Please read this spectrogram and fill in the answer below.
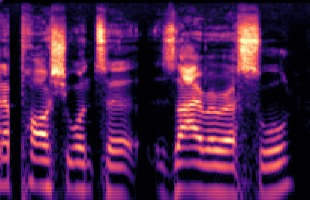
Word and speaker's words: Zaira: I'm going to pass you on to Zaira Rasool. Zaira, is that Zaira? Which one is it? Yeah, I'm Zaira. Ian got the correct pronunciation.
